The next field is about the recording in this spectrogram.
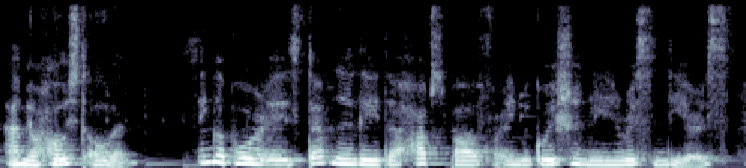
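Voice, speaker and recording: A woman's voice: medium pitch, steady tone, a little fast, warm tone, poor audio. A woman hosting an interview, reading a polished, upbeat script. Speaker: interview host. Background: faint background music.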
